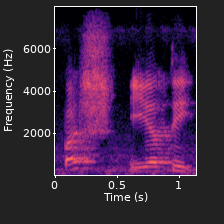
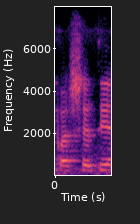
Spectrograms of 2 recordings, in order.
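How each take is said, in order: First: The y sound after sh is clearly heard. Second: The y sound after sh is weak or missing. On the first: The speaker calls it right. "ఆ యా clear గా వినిపించేటట్టు pronounce చేయండి" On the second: The speaker calls it wrong. "పశ్యతి పశ్యతి అని చెప్పేస్తారు, అలా అనకూడదు"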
